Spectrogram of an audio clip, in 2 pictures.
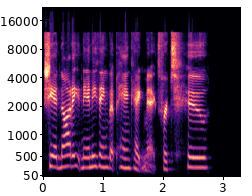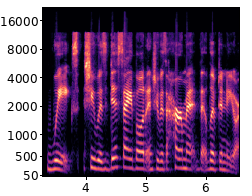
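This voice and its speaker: A woman with a strong rural Southern US accent, fairly high in pitch, animated in tone, at a fairly quick pace with ordinary pitch variation. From US South, rural. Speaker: writer. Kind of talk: conversational interview, storytelling.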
